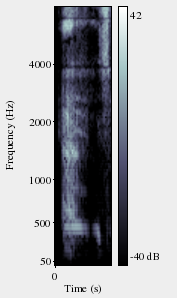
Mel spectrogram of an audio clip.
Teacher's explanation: what is called a glottal onset or glottic onset where everything just squeezes together real quick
